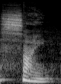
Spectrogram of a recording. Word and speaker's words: sine: इसका मतलब सिन नहीं होगा, इसको हम पढ़ेंगे साइन। We will call it साइन नॉट सिन, ठीक है।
